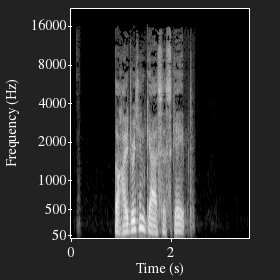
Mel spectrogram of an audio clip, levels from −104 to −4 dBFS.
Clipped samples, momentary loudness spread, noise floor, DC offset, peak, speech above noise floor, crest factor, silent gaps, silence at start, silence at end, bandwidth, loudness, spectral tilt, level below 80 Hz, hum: under 0.1%; 9 LU; under -90 dBFS; under 0.1%; -2 dBFS; over 72 dB; 20 dB; none; 0.85 s; 1.15 s; 16 kHz; -18 LUFS; -5 dB/octave; -58 dBFS; none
